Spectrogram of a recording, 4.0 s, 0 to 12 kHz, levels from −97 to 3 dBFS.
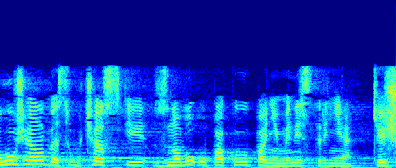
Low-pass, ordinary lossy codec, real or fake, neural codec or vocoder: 7.2 kHz; AAC, 32 kbps; real; none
